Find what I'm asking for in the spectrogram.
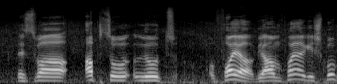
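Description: At a fairly slow pace, a man speaks with ordinary pitch variation in a dry, close recording with no echo. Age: 20s. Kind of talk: casual street chat.

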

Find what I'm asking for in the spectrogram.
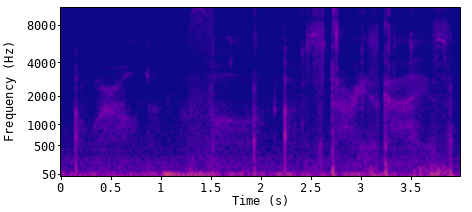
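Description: The speaker is a woman. Loud background noise fills the recording. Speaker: ASMR creator. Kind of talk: ASMR whisper for sleep. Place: home room. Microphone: studio mic.

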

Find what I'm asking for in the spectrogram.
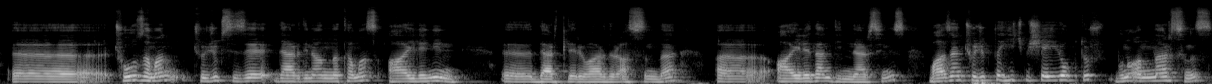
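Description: Here a man speaks at a fairly slow pace with a fairly high pitch. His tone is dark and mellow, and there is audible room echo. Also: ordinary pitch variation. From Izmir, Turkey. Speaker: pediatric orthopedic surgeon, professor. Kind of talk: casual interview.

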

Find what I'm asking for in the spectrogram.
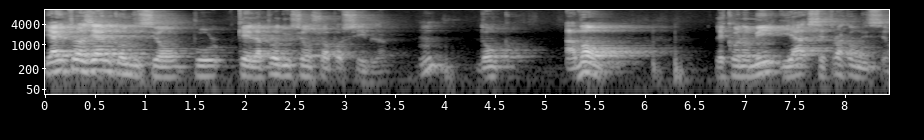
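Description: A man with an Italian accent at a fairly slow pace, with long, frequent pauses, big swings in loudness and audible room echo. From Italy. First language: Italian (speaking French). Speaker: philosopher; philosopher lecturer. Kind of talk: lecture partly read from a text. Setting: online lecture. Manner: hesitant, many fillers (euh, hein). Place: home room.

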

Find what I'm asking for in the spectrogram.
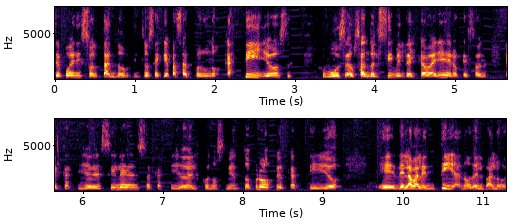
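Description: Over faint music in the background, a woman with a dark, mellow tone talks at a fairly quick pace with ordinary pitch variation.

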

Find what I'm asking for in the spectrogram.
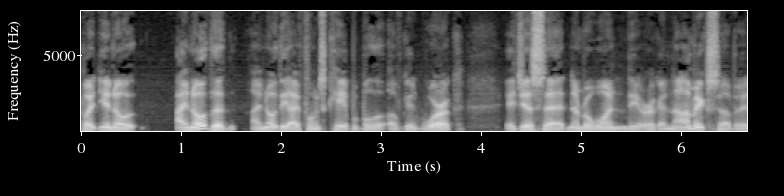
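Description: A man with a New York accent speaks at a moderate pace in a medium pitch, with ordinary pitch variation and a dry, close sound with no echo over a quiet background. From Brooklyn, New York. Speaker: podcast host. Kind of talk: casual interview. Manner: halting, with many fillers.

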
